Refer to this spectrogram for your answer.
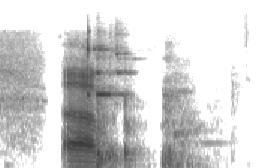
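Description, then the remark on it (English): An unopened Coke Zero can is nearly knocked over, bumping and clinking against a hard surface in two quick bright rattling bursts with a short ringing tail, fairly loud. “Careful. You might knock over a glass. I almost knocked over a Coke Zero, but it was unopened.”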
